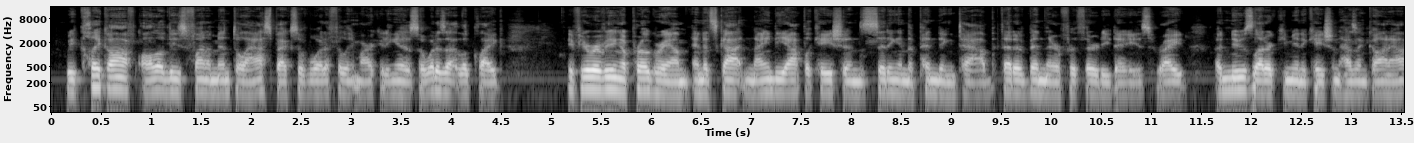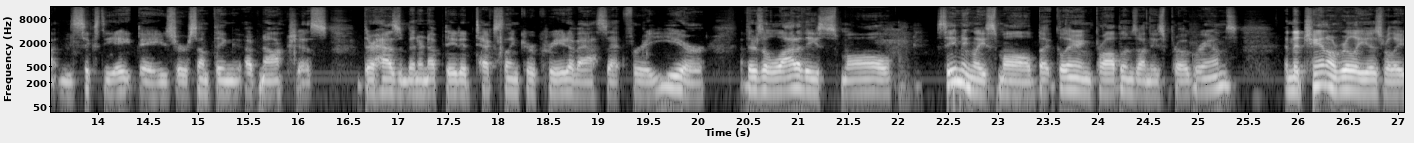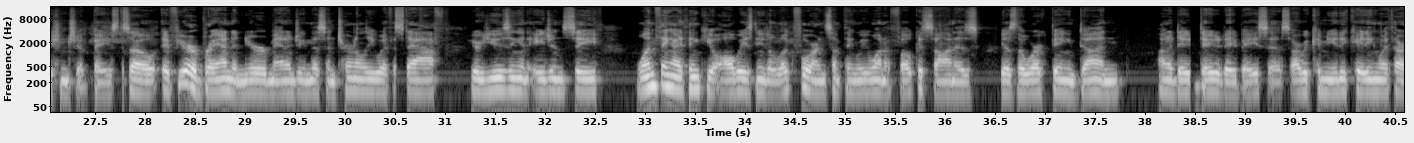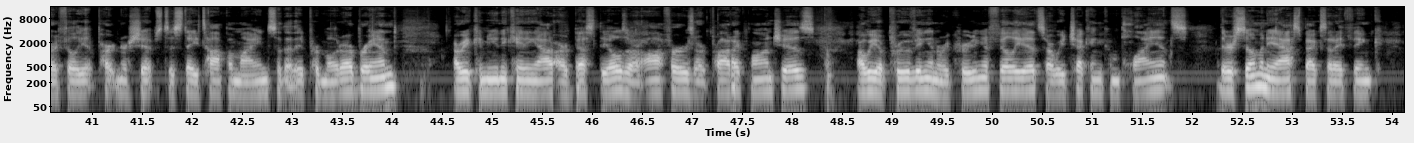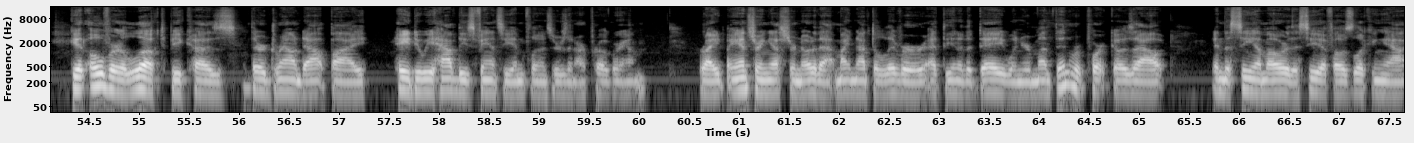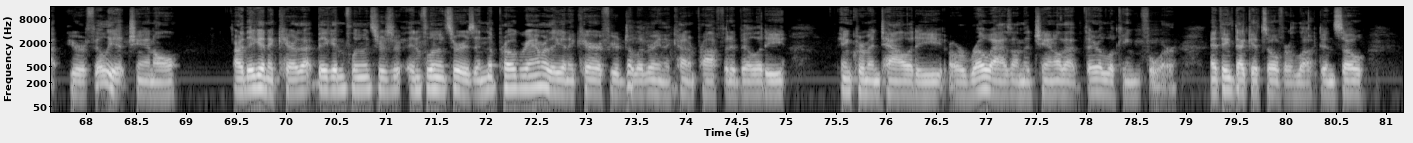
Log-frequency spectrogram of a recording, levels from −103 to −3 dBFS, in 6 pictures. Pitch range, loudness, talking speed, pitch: 110-125 Hz, -26 LUFS, 200 wpm, 115 Hz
